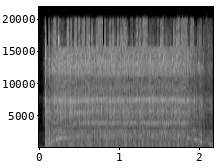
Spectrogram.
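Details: Curbside Toro S-200 two-stroke snowblower, ignition switch on, recoil pulled while trying spare spark plugs: fast churning pulls and compression chuffing with no firing at all; cranks but won't start.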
